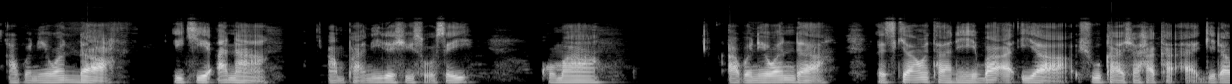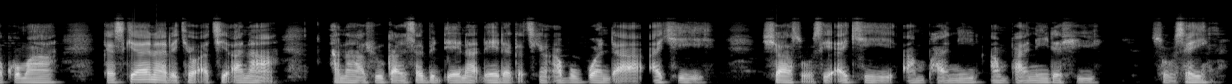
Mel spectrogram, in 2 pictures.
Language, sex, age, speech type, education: Hausa, male, 15-29, spontaneous, tertiary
